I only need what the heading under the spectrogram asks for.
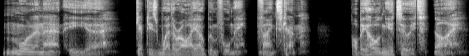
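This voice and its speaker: Game pirate shipmate: rough, husky, close dry sound, plain-spoken, wry and salty-tongued. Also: male voice, fairly low pitch, unhurried, fairly bright tone, no room sound, heavily acted. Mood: guarded, sincere. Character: gruff, foul-mouthed furry blue male pirate shipmate. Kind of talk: video game character dialogue.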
